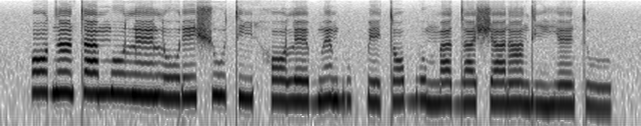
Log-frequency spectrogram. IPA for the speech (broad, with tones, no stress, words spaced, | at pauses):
ɔ˦dã˦ta˦mo˦ lɛ̃˦lo˧ɾe˦ ʃu˧ti˨hɔ˨lɛ˨ bɛ̃˧bu˨k͡pe˨tɔ˨˦ bo˦˨ma˧da˧ʃa˧ ɾã˧di˨ jɛ̃˧ tu˨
